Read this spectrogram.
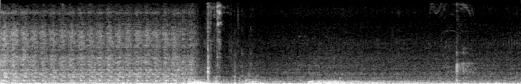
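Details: Hyundai Eon after in-tank fuel filter replacement, pump primed with key on first: short crank, catches right away and settles into smooth, even low idle with nothing odd on top.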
